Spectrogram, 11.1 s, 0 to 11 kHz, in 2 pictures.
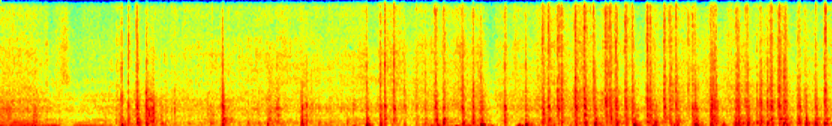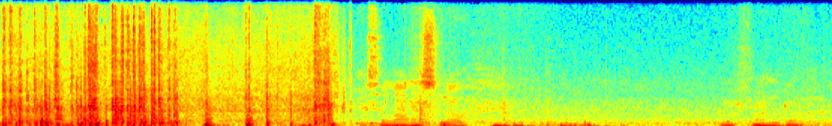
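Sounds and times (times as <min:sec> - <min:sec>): snow crunching: 0:00.0 - 0:07.9.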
